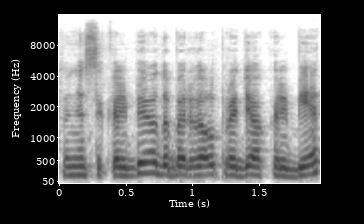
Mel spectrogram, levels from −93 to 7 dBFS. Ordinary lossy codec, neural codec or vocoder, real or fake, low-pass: AAC, 96 kbps; vocoder, 44.1 kHz, 128 mel bands, Pupu-Vocoder; fake; 14.4 kHz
